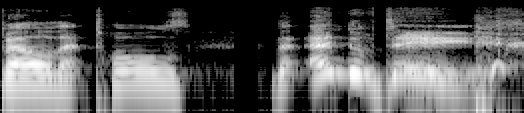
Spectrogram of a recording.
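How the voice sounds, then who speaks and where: Speaking at a fairly slow pace, this man has a high pitch. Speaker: podcast host. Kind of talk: casual chat. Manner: jokey, laughs easily.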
